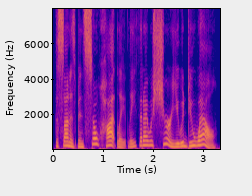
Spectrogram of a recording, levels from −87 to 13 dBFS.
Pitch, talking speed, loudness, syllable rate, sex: 205 Hz, 270 wpm, -17 LUFS, 5.3 syllables/s, female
